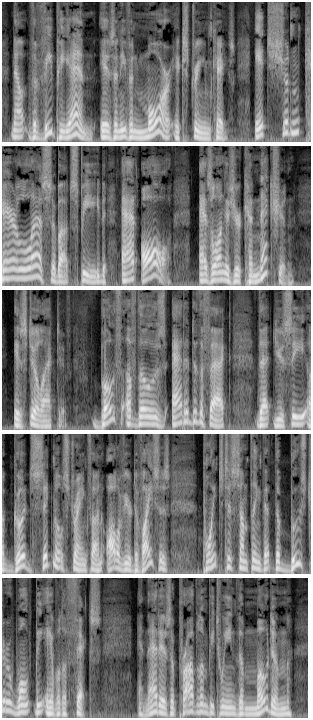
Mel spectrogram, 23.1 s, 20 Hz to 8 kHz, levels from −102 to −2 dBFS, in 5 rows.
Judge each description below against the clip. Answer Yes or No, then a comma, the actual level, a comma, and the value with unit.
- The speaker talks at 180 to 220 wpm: No, average, 165 wpm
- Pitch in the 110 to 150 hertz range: Yes, low, 135 Hz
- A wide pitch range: No, average, 4.5 semitones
